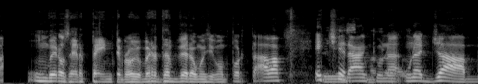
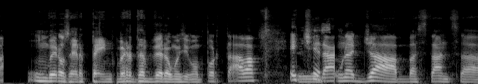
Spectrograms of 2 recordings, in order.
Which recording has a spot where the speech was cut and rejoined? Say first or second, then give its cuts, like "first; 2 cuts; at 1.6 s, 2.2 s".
second; 2 cuts; at 1.2 s, 3.3 s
